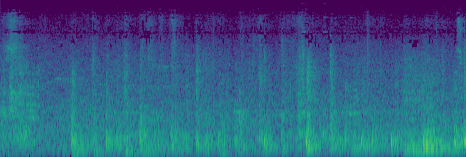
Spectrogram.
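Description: Children's footsteps shuffle across the floor.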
